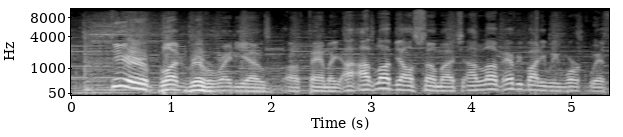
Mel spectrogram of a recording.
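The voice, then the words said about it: Slightly hoarse voice. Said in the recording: “my throat's a bit hoarse.”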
